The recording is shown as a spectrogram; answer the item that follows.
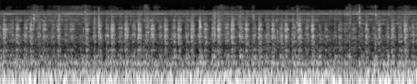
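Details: Stray mother dog nursing her newborn puppies, a hungry pup sucking milk; rapid low pulsing smacks repeat without pause, loud and even across the whole stretch.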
